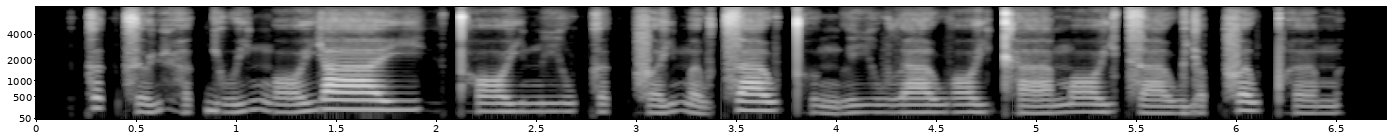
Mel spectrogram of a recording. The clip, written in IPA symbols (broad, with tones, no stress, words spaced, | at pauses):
kɐ˥k̚sɵ˨˥ɥhɐ˨˥k̚juː˨˥j ŋɔː˨˥jaː˥j | t̪ʰɔː˧jmiː˧wkɐ˧k̚ fɐ˨˥jmɐ˨˩wt͡saː˥w t̪ʰʊ˨˩ŋliː˨w laː˧wɔː˧jkʰaː˨˧ mɔː˧jt͡saː˨wjɐ˨p̚fɐ˥w pʰɐ˨m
